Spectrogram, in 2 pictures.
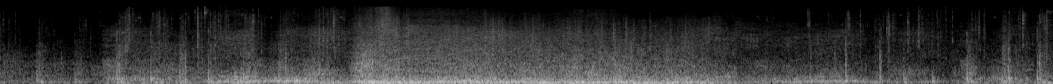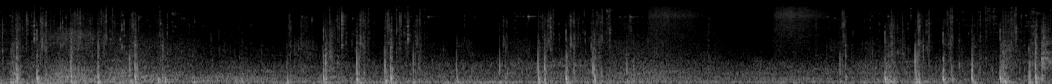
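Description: Footsteps thud steadily on hard floors and wooden stairs.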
